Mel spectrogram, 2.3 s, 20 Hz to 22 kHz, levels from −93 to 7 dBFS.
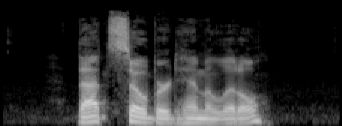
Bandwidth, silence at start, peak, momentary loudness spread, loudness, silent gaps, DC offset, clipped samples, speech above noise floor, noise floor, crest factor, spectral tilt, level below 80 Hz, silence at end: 15.5 kHz; 0.55 s; -2 dBFS; 7 LU; -20 LUFS; none; under 0.1%; under 0.1%; 49 dB; -68 dBFS; 20 dB; -5 dB/octave; -58 dBFS; 0.5 s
